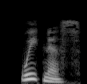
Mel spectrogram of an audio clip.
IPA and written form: ˈwiːknəs (weakness)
